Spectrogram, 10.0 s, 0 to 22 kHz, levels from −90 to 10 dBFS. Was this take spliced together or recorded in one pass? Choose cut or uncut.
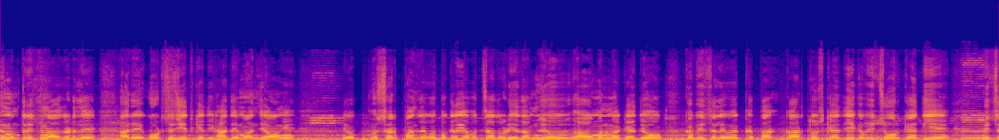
uncut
